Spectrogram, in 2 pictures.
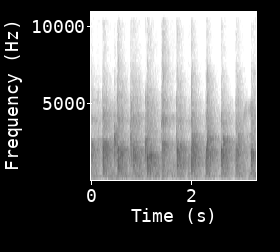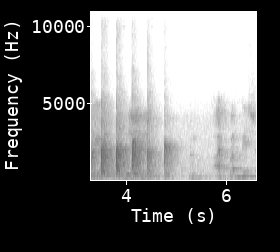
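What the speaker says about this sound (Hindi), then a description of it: "परमेश्वर का जोरदार ताली के साथ स्वागत करेंगे" A congregation in a church service breaks into loud rhythmic clapping, about a dozen even beats in steady tempo, then the clapping stops and a voice speaks briefly in the hall.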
